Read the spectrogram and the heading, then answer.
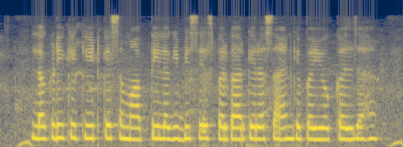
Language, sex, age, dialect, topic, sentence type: Magahi, female, 18-24, Central/Standard, banking, statement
